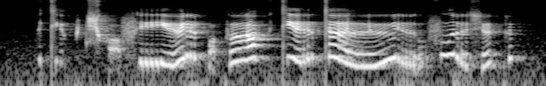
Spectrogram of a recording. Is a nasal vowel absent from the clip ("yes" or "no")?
yes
